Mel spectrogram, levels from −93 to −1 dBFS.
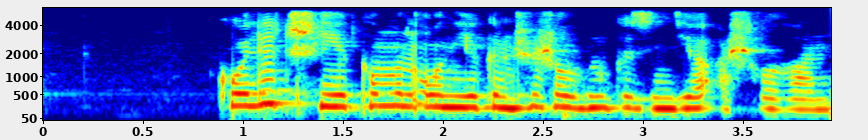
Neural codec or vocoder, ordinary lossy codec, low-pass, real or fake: none; none; 5.4 kHz; real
